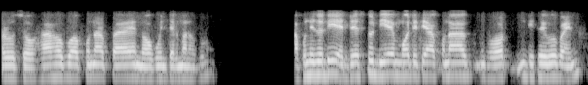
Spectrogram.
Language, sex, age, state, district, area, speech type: Assamese, male, 30-45, Assam, Golaghat, urban, conversation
